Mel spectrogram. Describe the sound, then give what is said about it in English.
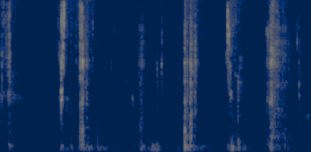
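Loud crunching as someone chews something crisp, with about six sharp bursts of crackle in an uneven rhythm and brief quiet gaps between bites. No talking. “You hear that crunch? Oh, they hear it. Mm. It is so crunchy.”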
